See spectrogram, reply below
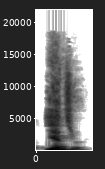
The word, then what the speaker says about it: Yinzer: Yinzer, did I say that right? – Yinzer.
